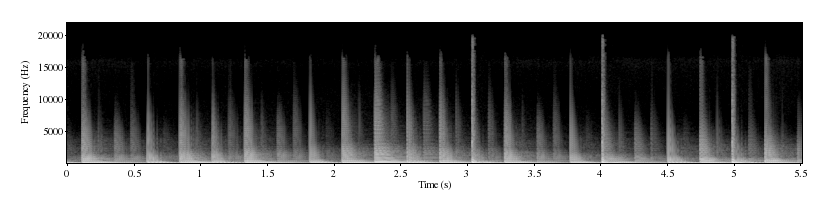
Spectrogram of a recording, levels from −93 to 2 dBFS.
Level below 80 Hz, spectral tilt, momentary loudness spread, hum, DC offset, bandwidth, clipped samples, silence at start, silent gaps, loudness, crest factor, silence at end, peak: -16 dBFS; -7.5 dB/octave; 5 LU; none; under 0.1%; 10.5 kHz; under 0.1%; 0 s; none; -17 LUFS; 14 dB; 0 s; -2 dBFS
